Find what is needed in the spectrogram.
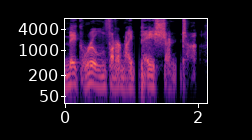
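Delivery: chilling, sinister, ominous tone. Retelling a film scene, quoting Sartain dragging the body: imitating Sartain's sinister voice. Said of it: "such a sinister sound in his voice of".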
